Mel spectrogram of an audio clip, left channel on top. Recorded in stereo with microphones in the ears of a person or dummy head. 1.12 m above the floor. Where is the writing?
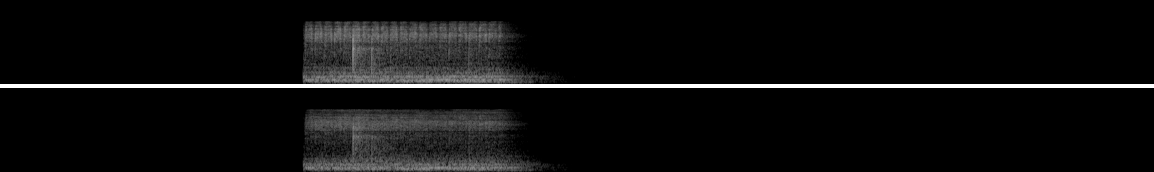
35° left (ahead or behind), 0.8 m.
